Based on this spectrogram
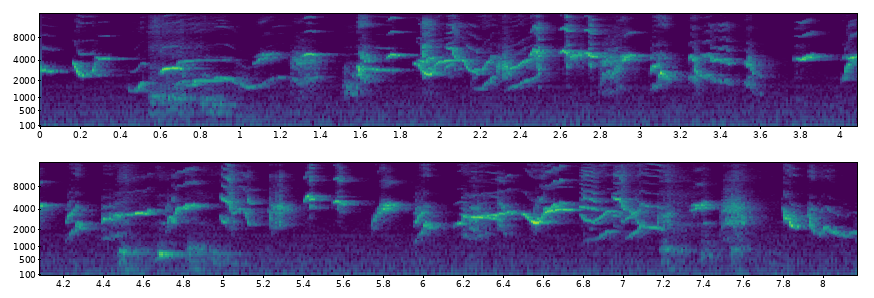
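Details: Courting white-rumped shama in full song to a female, a rich unbroken run of varied warbled whistles, quick trills and high chirps with almost no pause.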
